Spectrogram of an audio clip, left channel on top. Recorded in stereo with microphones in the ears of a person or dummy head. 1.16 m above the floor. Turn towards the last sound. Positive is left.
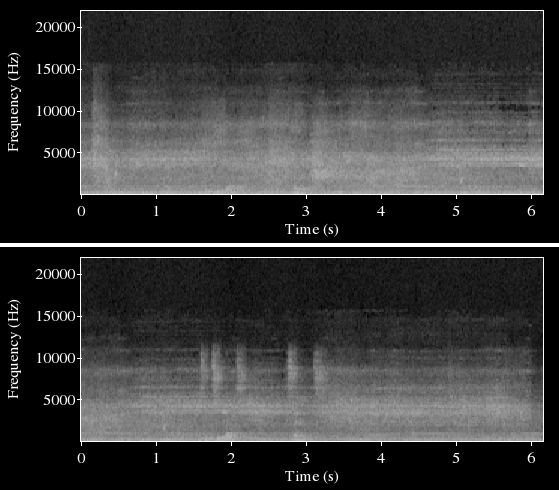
turn(degrees=-70)  # may be behind; listen again after turning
